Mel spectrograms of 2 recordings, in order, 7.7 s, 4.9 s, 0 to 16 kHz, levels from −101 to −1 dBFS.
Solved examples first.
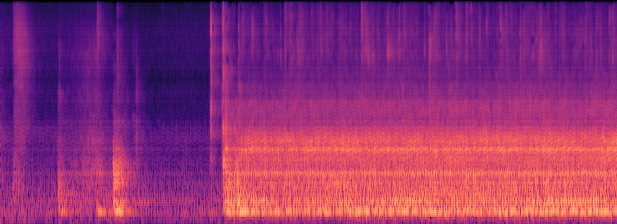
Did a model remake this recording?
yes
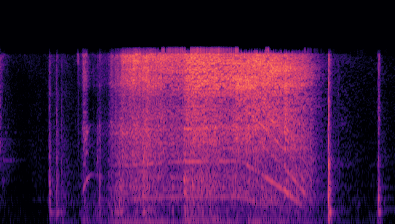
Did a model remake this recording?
no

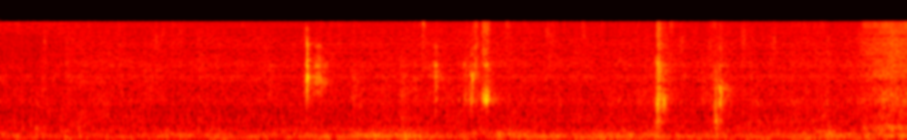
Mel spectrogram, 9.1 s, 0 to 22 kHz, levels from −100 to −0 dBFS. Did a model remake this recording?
yes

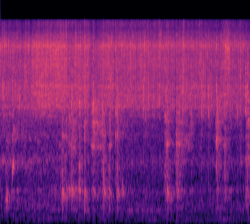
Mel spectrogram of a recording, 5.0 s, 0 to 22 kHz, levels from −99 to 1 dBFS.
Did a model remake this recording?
yes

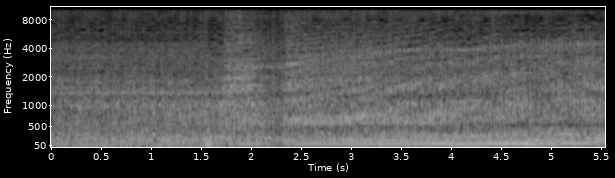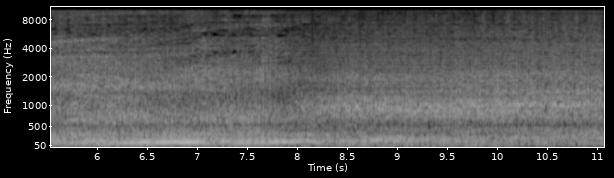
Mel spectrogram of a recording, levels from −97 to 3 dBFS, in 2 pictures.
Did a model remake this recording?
yes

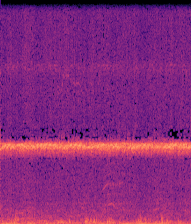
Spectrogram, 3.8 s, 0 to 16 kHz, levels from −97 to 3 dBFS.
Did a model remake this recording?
no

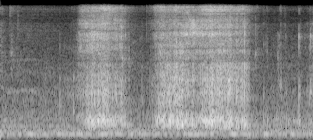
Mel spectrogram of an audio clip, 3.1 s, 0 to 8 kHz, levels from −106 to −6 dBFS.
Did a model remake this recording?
no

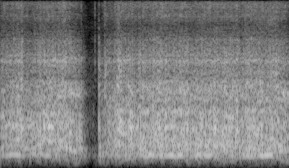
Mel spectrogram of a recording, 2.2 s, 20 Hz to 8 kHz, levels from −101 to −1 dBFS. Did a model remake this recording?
yes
